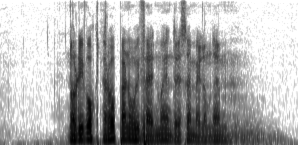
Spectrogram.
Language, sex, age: Norwegian, male, 39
